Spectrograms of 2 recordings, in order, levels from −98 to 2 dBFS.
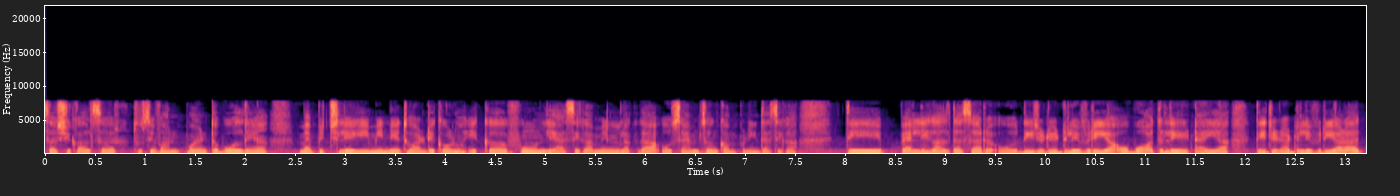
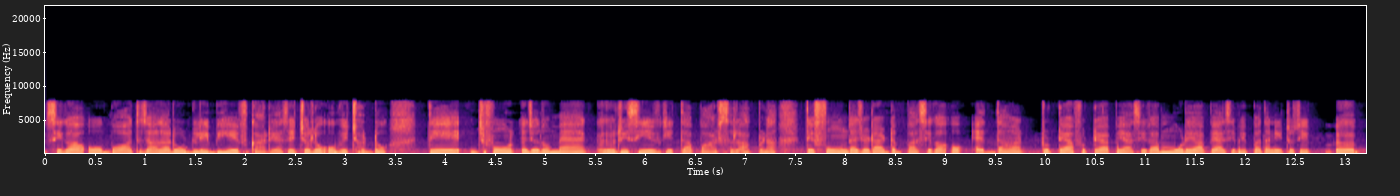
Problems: none marked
